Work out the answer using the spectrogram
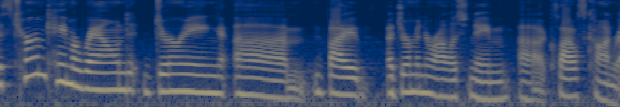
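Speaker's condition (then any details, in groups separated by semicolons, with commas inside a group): No condition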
